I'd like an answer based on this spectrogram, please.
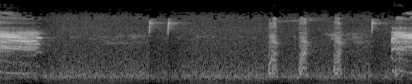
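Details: Eastern gray squirrel: a harsh buzzy burst fades, then a few scattered sharp chucks tick past before another raspy buzz begins; quiet hiss fills the gaps.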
